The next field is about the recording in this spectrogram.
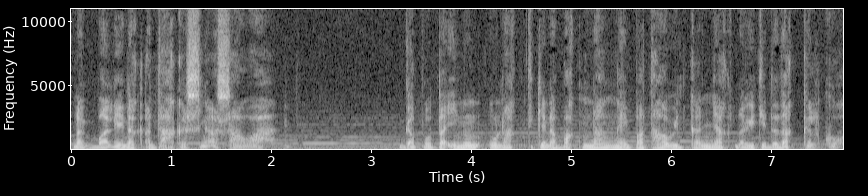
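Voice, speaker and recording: Creaky-voiced husband played by a man, heartfelt drama. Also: fairly high pitch, moderate pace, faint music behind, lightly acted. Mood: anguished, pleading. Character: anguished wealthy husband praying for his wife. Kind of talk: radio drama acting.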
